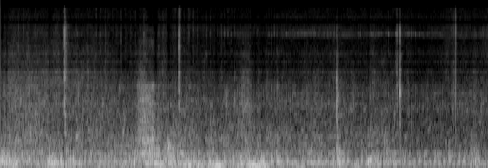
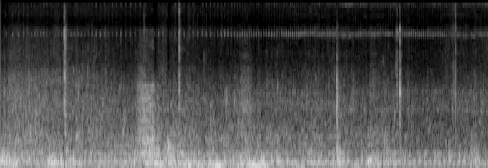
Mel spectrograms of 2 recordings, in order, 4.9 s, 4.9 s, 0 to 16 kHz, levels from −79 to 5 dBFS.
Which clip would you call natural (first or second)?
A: second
